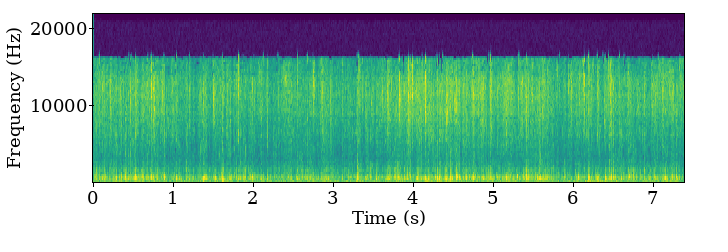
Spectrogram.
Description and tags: gravel road
A midsize SUV (Honda CR-V) driving on a gravel driveway. Loops seamlessly. Recorded with a Roland Edirol R-09HR and edited in Adobe Audition.
pebbles, car, stones, gravel, truck, driving, automobile, driveway, road, vehicle, drive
